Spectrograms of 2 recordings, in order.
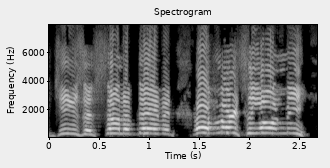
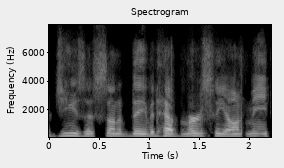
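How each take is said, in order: First: Desperate shout. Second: Said in the usual way. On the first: Retold or imitated. Blind beggar shouting for Jesus over the crowd, desperate cry. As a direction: cry out at full voice, much higher. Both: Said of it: "he gets louder and louder".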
